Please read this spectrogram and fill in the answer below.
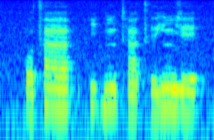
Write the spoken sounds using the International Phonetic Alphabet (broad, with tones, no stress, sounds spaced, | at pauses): p ɔ˨ tʰ aː˦ | pʰ i˦ ɡ͡b ĩ˦ kʰ a˨ tʰ ɪ˨˦ j ĩ˦ ɣ e˦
